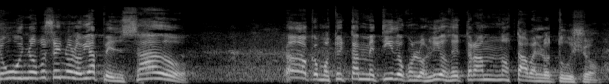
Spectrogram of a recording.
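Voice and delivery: imitación cómica y aguda de alguien sorprendido; Dios despistado en broma. Pretend. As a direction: play a mock-flustered God, starting high. (Dios despistado, en tono de burla)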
